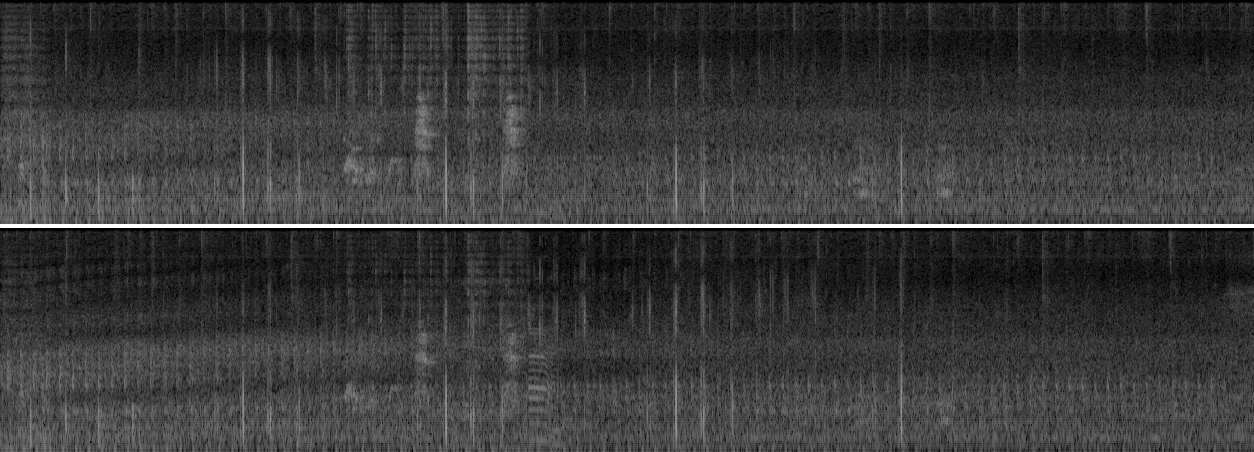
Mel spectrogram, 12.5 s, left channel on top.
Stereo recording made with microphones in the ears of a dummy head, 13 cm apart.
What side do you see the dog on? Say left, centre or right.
left.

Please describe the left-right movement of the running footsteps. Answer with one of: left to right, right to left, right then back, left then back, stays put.
left to right.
